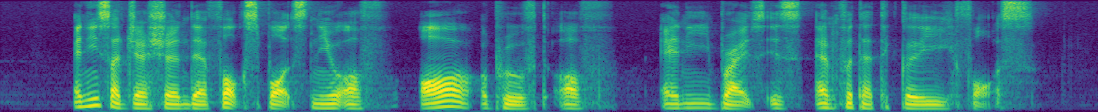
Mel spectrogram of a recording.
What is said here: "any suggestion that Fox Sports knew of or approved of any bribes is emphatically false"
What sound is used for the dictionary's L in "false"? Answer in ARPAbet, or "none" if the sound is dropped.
none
